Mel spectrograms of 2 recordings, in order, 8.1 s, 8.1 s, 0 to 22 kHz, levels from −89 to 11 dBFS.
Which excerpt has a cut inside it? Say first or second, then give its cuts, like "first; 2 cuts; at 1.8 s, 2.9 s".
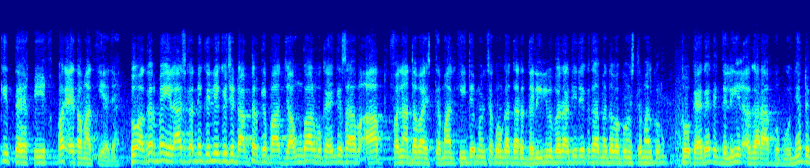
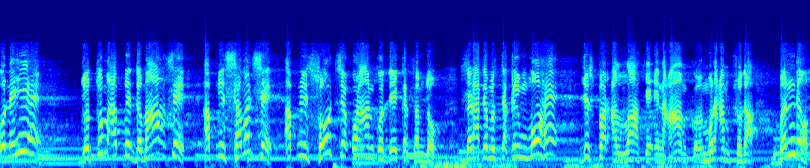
first; 2 cuts; at 1.2 s, 6.7 s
